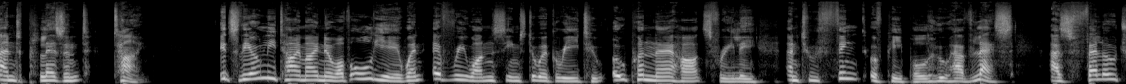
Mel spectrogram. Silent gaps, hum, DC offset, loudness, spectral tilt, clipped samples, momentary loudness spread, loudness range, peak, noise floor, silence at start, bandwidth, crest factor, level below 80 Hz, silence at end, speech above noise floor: none; none; under 0.1%; -19 LUFS; -5 dB/octave; under 0.1%; 7 LU; 3 LU; -4 dBFS; -73 dBFS; 0 s; over 20 kHz; 14 dB; -58 dBFS; 0 s; 55 dB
